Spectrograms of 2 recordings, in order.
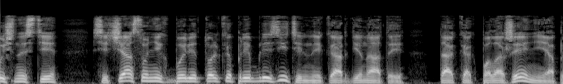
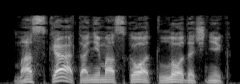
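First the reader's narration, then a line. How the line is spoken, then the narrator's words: Grumbling. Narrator (Russian): проворчал его друг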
